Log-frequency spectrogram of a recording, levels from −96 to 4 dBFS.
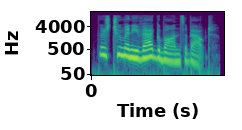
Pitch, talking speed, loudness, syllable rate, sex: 220 Hz, 170 wpm, -16 LUFS, 6.5 syllables/s, female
